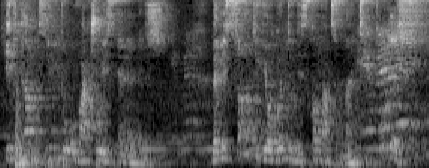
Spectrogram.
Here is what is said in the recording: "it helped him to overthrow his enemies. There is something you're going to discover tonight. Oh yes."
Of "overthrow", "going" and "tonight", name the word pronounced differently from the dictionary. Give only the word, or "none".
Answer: overthrow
